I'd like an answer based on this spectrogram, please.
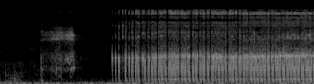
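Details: Asked to "do a motorcycle," a Chihuahua makes a rapid, rattling growl-like rumble that sounds like a motorcycle engine revving.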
